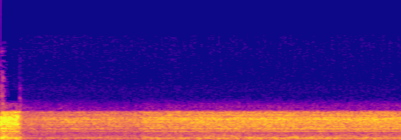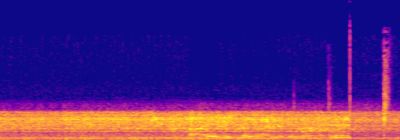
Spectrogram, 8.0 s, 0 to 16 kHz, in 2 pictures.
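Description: Icom IC-7300 HF transceiver's speaker playing single-sideband receive audio on the 17-metre band: a steady hiss of band noise with faint, weak voices buried in it, and a weak voice coming up a little louder about six seconds in. It is a weak long-distance station and pileup barely above the noise.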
